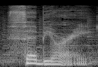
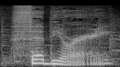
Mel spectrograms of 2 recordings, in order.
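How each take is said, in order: First: The word is said with four syllables. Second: The word is said with four syllables.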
